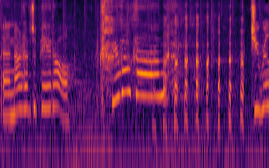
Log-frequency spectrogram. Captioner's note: laughter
